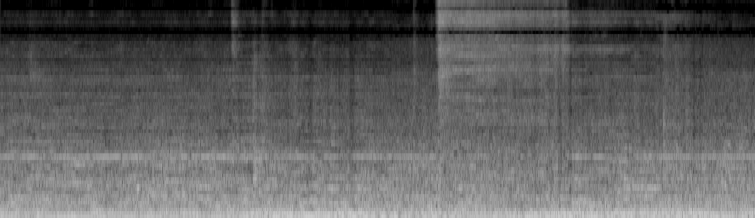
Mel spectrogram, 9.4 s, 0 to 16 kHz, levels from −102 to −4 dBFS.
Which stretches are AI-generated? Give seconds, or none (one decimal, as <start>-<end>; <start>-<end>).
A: 0.0-4.9; 5.5-8.2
